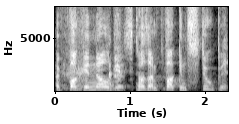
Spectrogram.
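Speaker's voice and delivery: put-on New York/New Jersey accent. Mocking new york and new jersey stubbornness: new york/new jersey impression. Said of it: "I just did an impression of every single person from New York slash New Jersey".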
